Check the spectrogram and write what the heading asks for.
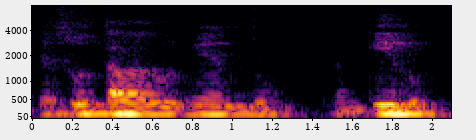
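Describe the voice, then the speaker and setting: A man's voice: on the low side, fairly even intonation, moderate pace, lo-fi sound. A man who is a pastor, preaching a sermon to his congregation and mixing in English words, recorded from a distance in a church hall. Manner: preaching with Spanish-English code-switching. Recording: echoey room, mic from a distance.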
